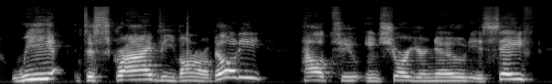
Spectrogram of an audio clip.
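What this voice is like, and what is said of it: Baltimore accent. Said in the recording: “I just said that with a Baltimore accent”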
